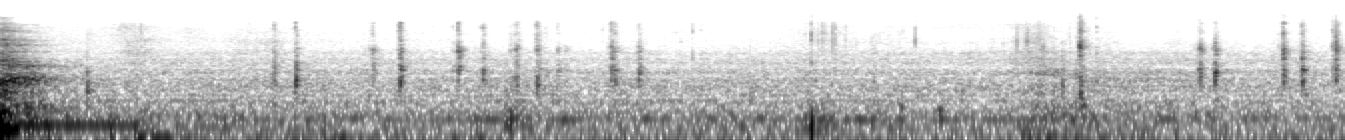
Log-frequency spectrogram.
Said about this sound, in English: Sorry about the slow typing. I'm used to a Mac. I am just not used to typing on this thing.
